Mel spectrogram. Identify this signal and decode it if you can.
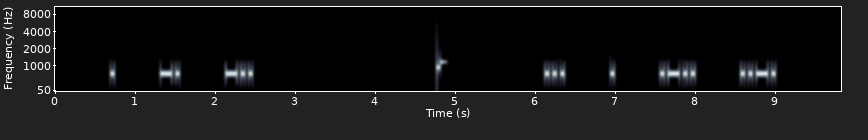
Morse code, heard as a keyed tone, about 25 wpm, spaced as for 12 wpm, 700 Hz. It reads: END SELF
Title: 4x Character Spacing - Top 200 Words - 25wpm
